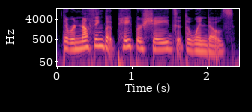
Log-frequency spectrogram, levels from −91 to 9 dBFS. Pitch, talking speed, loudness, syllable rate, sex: 185 Hz, 220 wpm, -22 LUFS, 6.7 syllables/s, female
